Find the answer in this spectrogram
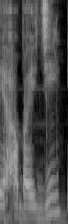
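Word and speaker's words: Обейди: Например, такой интересный сорт, как Абайде или Абайди или Абайди, если мы будем говорить по-арабски. Ударение будет на последнее слово, песок используется для производства белого.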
